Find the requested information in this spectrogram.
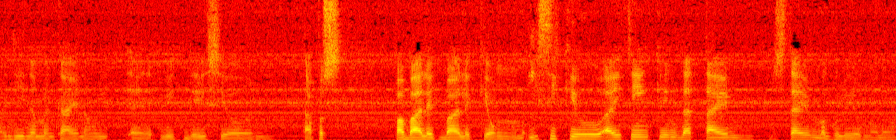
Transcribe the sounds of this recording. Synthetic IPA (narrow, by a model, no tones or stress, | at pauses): hɪnd̪inɐmankaːjonɐŋwik̚ɛwik̚d̪ejsjon | t̪aːpos | pɐbaːlɪk̪̚baːlɪkjʊŋmɐʔisikjuajθɪŋkjʊŋd̪ɐt̪ːajmd̪ɪst̪ajmːɐɡʊlʊjʊŋʔɐno̞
